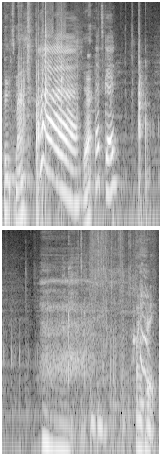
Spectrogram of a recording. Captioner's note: whispers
